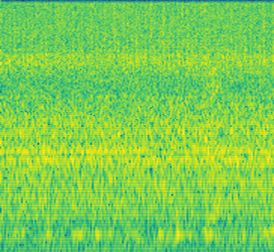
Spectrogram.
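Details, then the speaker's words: Transit Liner bus diesel idling: a rough, gravelly grind rides over the steady idle, constant at this speed, from worn bearings and gears in the fan drive bevel-gear mitre box, with the belt also sitting deep and touching. "Hear that fan hub though? That belt has actually been touching my mouth. That gearbox for the fan? I'm not gonna like my answer, but I think that's the mitre box."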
